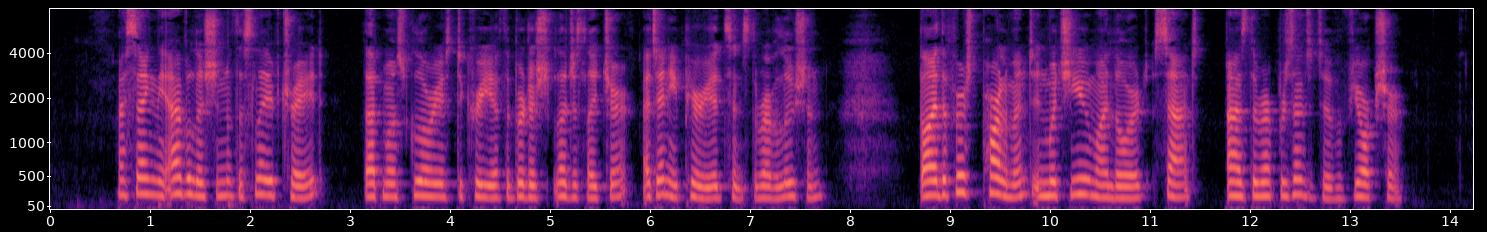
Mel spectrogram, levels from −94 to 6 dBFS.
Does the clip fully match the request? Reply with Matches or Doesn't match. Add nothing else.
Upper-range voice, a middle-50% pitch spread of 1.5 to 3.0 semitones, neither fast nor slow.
Matches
